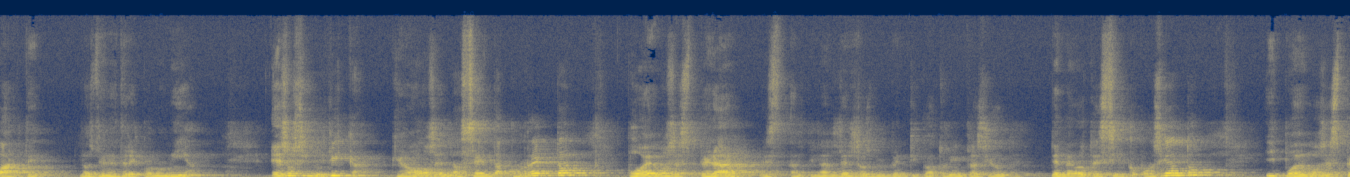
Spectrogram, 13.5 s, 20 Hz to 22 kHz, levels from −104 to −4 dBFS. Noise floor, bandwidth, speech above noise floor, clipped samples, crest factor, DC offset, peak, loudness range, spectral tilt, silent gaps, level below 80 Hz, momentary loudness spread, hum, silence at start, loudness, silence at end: -40 dBFS; over 20 kHz; 23 dB; under 0.1%; 14 dB; under 0.1%; -2 dBFS; 4 LU; -6 dB/octave; none; -52 dBFS; 11 LU; none; 0 s; -18 LUFS; 0 s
